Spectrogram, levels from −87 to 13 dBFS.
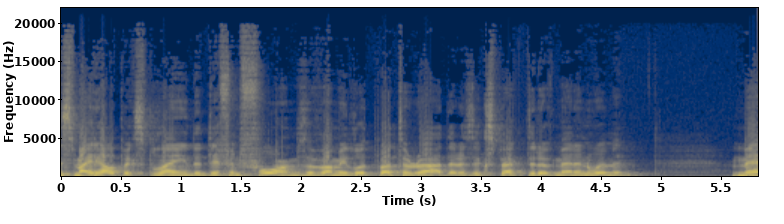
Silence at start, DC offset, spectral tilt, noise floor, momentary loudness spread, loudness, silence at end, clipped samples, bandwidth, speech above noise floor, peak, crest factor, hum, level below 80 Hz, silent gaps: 0 s; under 0.1%; -6 dB/octave; -43 dBFS; 7 LU; -12 LUFS; 0 s; 0.3%; 20 kHz; 32 dB; 0 dBFS; 12 dB; none; -48 dBFS; none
